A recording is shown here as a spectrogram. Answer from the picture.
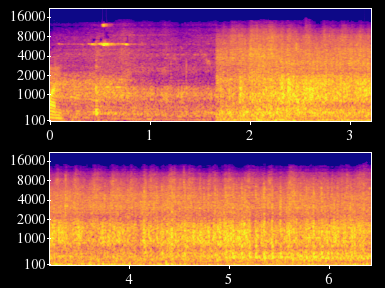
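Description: Wind noise on the rider's camera microphone while riding an electric motorcycle, with rolling noise from the bike. It jumps suddenly from a low level to a loud, steady rush about a second and a half in and stays there.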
